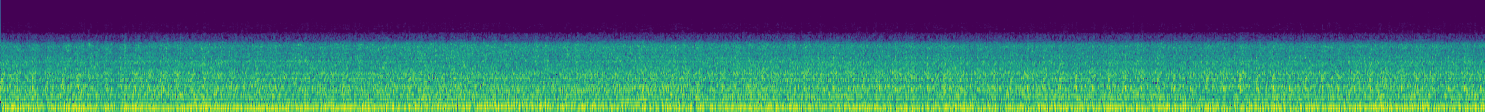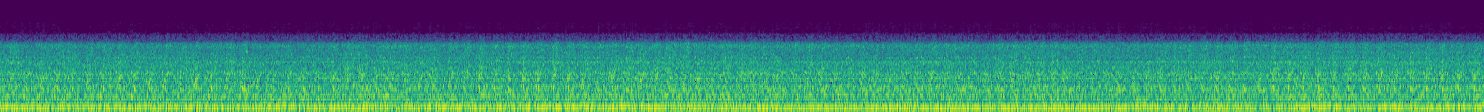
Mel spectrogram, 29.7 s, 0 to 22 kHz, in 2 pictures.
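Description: Cummins six-cylinder diesel engine of a 1971 Ford grain truck idling steadily.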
